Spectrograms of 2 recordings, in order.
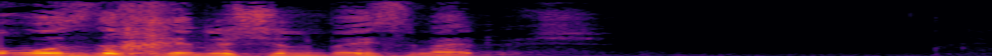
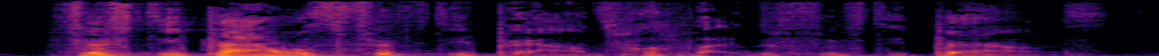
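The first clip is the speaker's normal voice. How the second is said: Fifty pounds breathed out through laughter, trailing to a whisper; laughing whisper; 4 semitones lower, 9 dB quieter than usual. Real, not acted. Rabbi laughing at the overweight-suitcase joke, whispering. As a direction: laugh the words out softly.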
